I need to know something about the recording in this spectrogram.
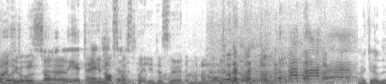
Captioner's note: laughter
